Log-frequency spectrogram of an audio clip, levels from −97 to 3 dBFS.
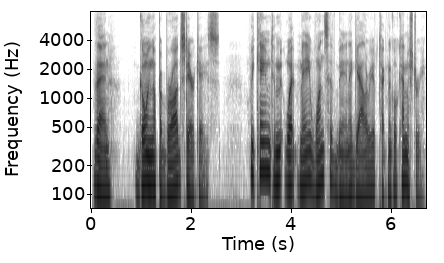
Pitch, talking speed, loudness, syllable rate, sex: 105 Hz, 170 wpm, -17 LUFS, 5.0 syllables/s, male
